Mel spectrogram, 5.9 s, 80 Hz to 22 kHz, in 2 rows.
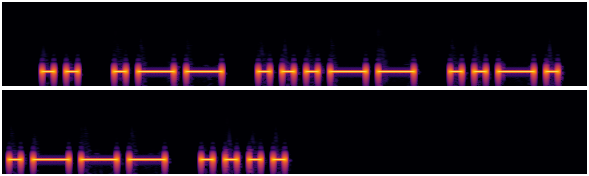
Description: Morse code, heard as a keyed tone, about 20 wpm, 700 Hz. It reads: IW3FJH
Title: DXCC-100 Call Signs - 6 Characters - Repeated 3x - 20wpm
